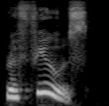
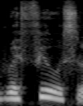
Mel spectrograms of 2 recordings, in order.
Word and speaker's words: refuse: Refuse，我们注意它的名词形式，当它变成名词不做任何变化的时候呢，它的读音也变了，它的读音重音变到了第一音节，所以不读 refuse 了，读成 refuse。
